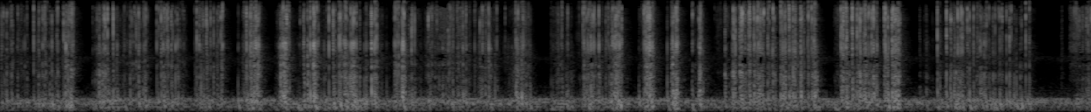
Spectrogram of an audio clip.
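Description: Long pink nails scratch and tap a palm-sized, round, blue textured polymer foam scrub sponge with smiley cut-outs, held solid in one hand. The result is a rapid series of dry, gritty, bright scratching bursts with short quiet gaps between them and almost no ring after each stroke.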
